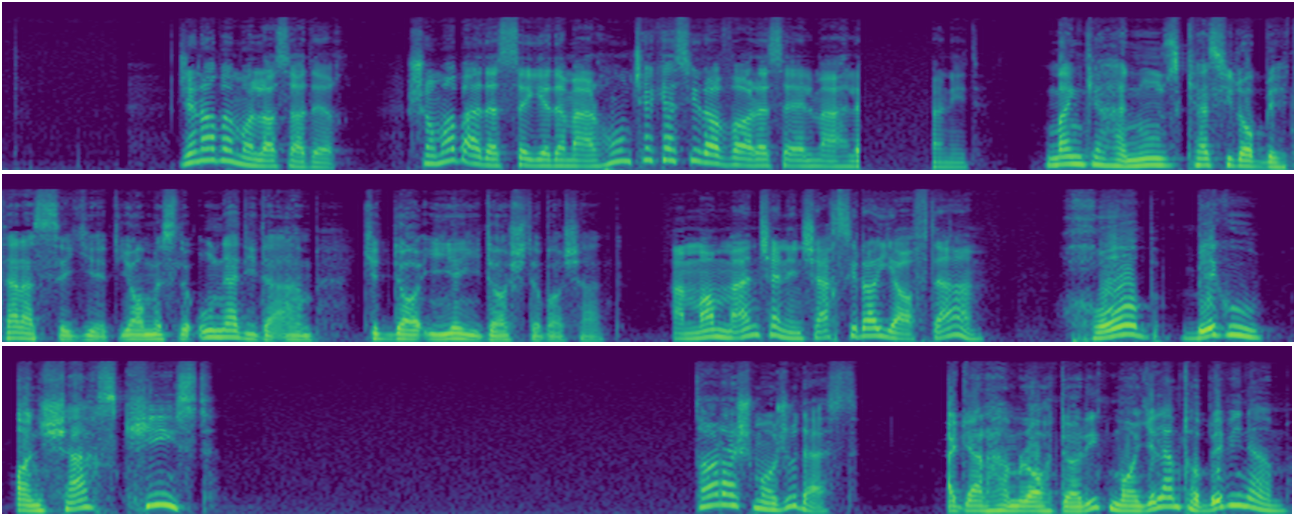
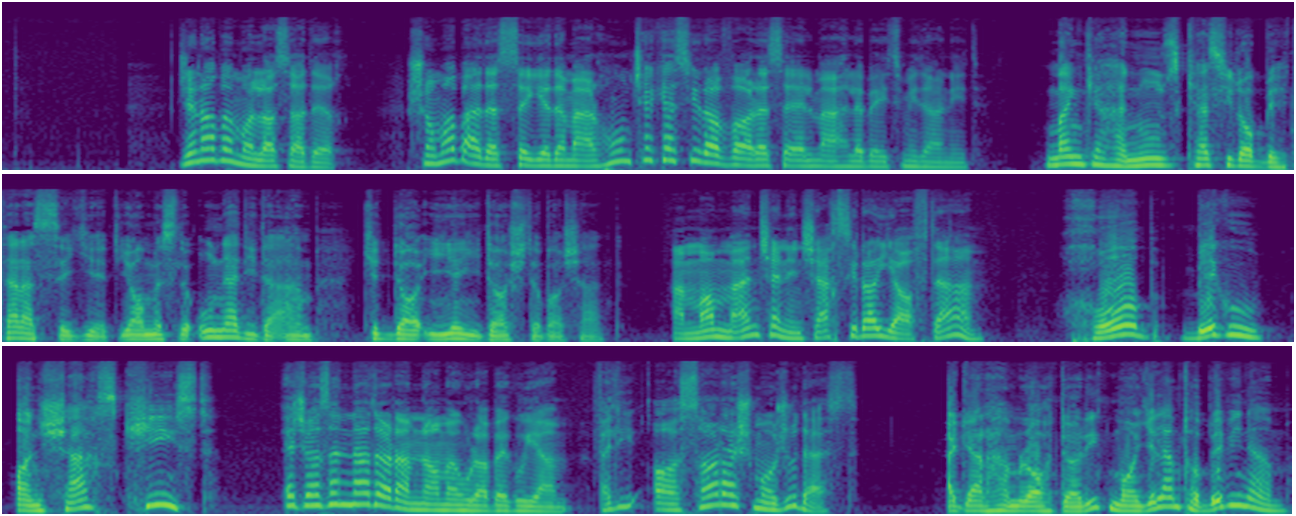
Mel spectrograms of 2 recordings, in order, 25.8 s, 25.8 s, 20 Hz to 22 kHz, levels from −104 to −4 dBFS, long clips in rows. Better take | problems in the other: second | audio cutting out; at 5.5 s and at 19 s for 3 s

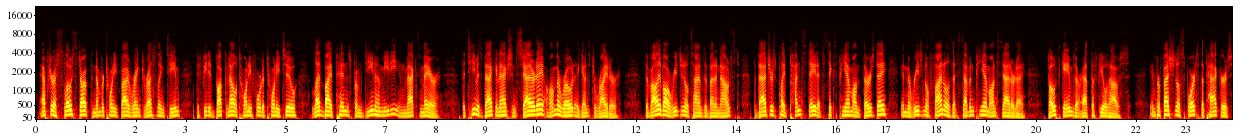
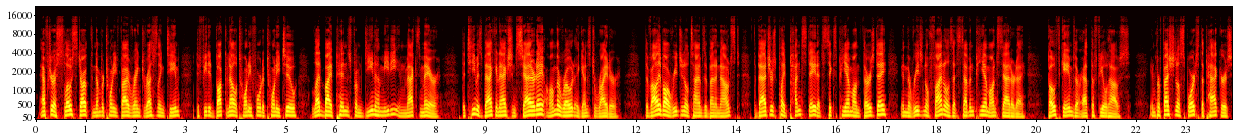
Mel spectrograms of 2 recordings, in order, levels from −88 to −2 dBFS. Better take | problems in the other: second | muffled; very; fading above 4 kHz

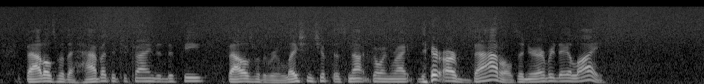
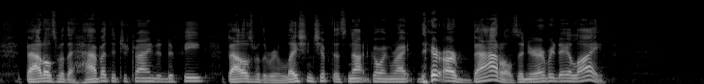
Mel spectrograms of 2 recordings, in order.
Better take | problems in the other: second | hiss; loud; throughout; 9 dB below the speech

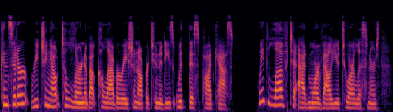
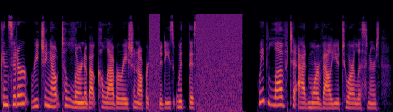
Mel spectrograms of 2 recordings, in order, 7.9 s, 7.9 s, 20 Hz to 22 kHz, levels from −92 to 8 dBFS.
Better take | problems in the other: first | audio cutting out; filled with static; at 3 s and at 4 s for 1 s

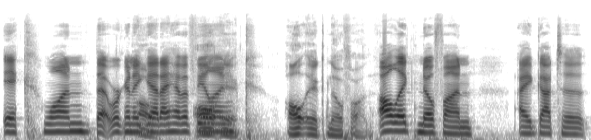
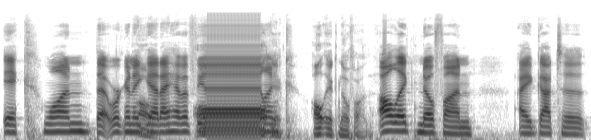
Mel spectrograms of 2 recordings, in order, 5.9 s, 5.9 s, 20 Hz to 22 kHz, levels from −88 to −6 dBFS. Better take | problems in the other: first | audio freezing; at 2 s for 0.5 s

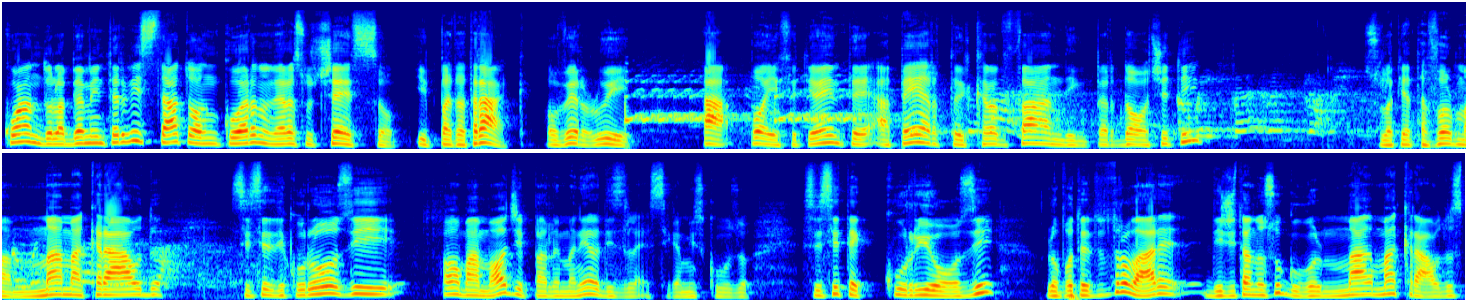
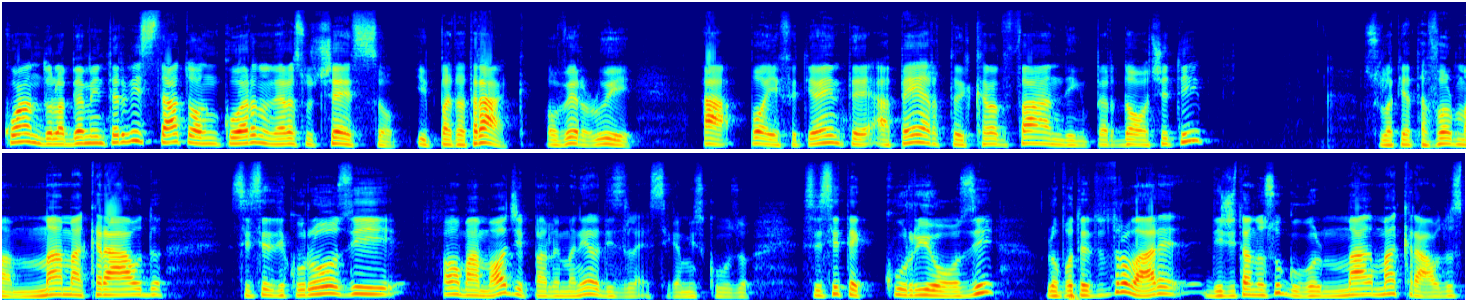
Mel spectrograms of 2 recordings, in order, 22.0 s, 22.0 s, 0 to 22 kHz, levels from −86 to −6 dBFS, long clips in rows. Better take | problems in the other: second | alarm; noticeable; from 4.5 to 13 s; peak 10 dB below the speech

